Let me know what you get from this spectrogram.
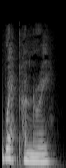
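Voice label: "weaponry", British English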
